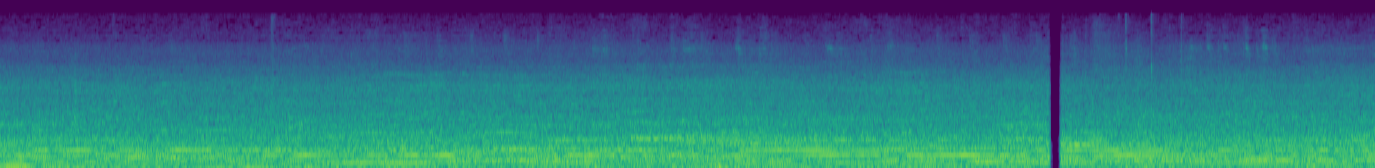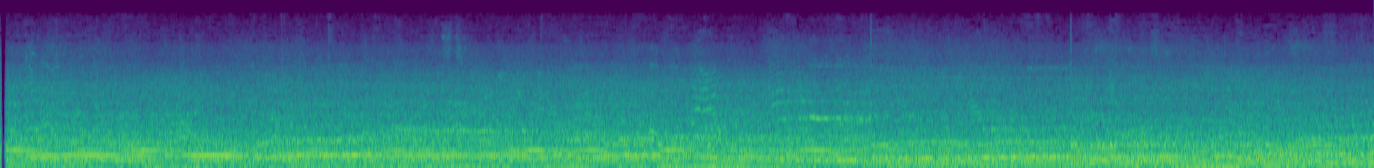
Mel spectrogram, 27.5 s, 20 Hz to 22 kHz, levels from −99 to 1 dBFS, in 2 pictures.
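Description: At 10.49 s the sound fades out over about 20 ms and stays silent until 10.63 s, then a shorter hole follows at 13.76 to 13.83 s. It's a digital broadcast dropout: the receiver muted on bad frames, and the gaps fit three 32 ms frames and then one.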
